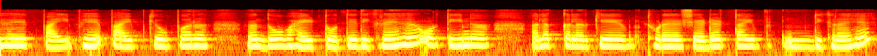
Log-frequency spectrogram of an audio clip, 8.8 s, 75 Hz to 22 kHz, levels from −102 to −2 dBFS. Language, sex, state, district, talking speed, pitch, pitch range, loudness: Hindi, female, Bihar, Saran, 165 wpm, 210 Hz, 200-225 Hz, -13 LUFS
